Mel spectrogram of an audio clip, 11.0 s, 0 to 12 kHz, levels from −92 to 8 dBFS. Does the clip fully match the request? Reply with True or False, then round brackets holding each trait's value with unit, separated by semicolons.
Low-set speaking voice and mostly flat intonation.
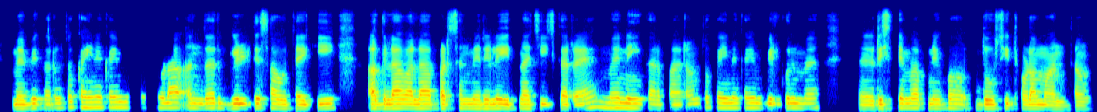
True (130 Hz; 2.0 semitones)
